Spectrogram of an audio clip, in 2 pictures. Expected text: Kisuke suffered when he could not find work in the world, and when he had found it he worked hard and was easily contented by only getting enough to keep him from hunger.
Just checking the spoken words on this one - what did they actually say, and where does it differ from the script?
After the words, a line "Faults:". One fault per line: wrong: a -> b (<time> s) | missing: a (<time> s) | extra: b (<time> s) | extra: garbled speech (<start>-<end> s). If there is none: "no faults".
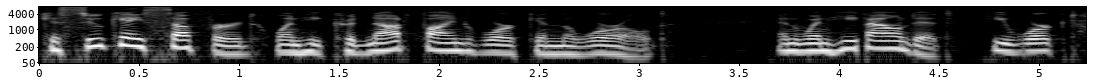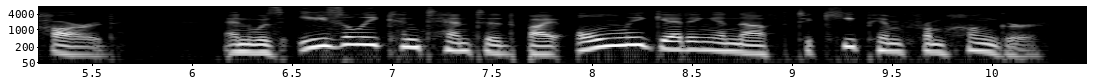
Kisuke suffered when he could not find work in the world, and when he found it he worked hard and was easily contented by only getting enough to keep him from hunger.
Faults:
missing: had (4.1 s)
